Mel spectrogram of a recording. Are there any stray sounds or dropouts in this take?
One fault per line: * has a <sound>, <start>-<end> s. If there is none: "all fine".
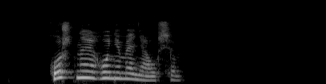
all fine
